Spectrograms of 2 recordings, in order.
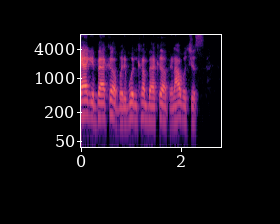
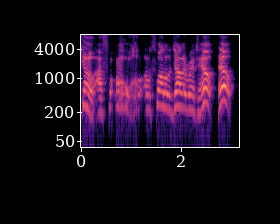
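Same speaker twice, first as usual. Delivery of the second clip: acted, frantic, loud, high panicked yell; 8 semitones higher, 5 dB louder than usual. Recounting reaching the kitchen where their mother was, retelling a yell for help. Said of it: "I'm yelling".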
